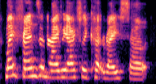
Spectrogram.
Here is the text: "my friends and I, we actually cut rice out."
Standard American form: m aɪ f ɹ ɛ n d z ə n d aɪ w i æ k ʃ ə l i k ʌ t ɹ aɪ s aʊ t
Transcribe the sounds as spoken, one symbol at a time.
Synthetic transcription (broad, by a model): m aɪ f ɹ ɛ n d z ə n aɪ w i æ k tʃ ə l i k ʌ t ɹ aɪ s aʊ t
